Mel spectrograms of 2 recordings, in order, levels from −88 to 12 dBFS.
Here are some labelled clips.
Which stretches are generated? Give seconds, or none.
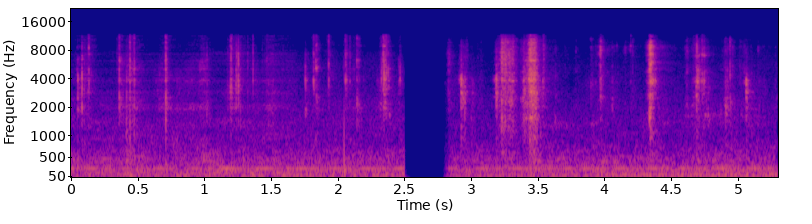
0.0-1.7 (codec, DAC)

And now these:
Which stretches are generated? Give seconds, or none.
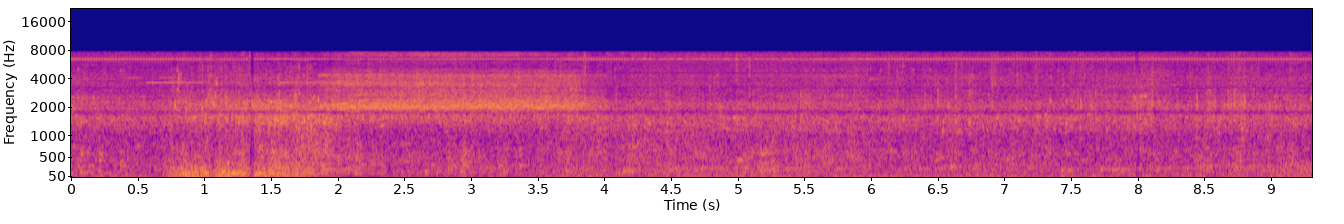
4.2-6.0 (codec, DAC)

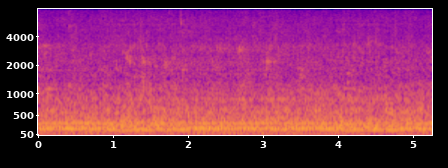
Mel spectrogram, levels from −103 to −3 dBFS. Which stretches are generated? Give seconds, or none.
0.9-2.0 (vocoder, HiFi-GAN); 4.0-4.8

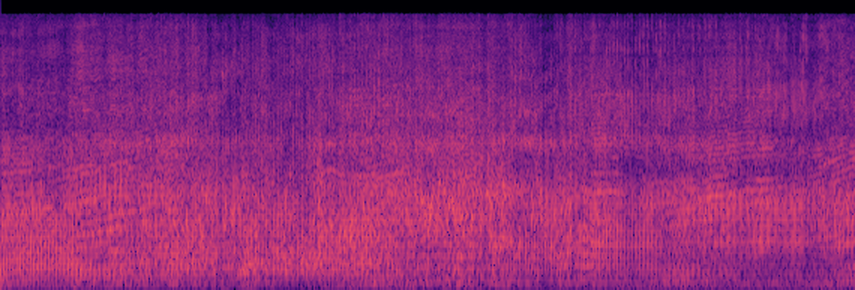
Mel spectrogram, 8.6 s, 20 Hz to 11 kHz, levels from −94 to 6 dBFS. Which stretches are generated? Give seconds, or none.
1.8-3.2 (codec, HILCodec); 4.1-5.9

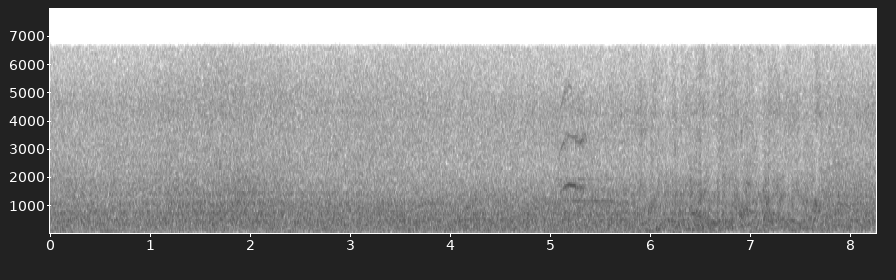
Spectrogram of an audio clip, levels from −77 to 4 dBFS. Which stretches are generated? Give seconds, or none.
5.9-7.7 (codec, HILCodec)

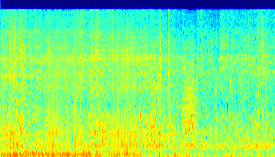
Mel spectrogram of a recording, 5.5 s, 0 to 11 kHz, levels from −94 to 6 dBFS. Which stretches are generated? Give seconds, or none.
0.8-1.6 (vocoder, Vocos); 2.2-2.7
